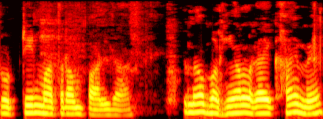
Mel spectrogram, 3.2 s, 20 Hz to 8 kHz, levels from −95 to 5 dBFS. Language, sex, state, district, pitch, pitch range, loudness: Magahi, male, Bihar, Lakhisarai, 170 Hz, 160-185 Hz, -14 LUFS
